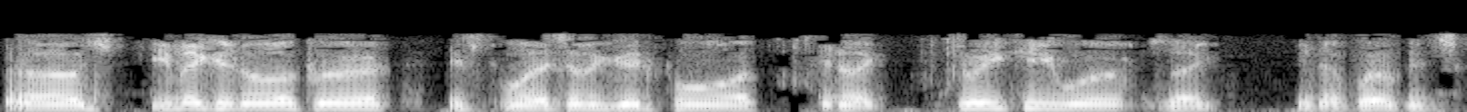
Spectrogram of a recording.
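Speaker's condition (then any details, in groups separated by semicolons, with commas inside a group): Trouble speaking, mild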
